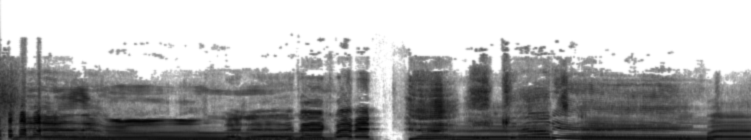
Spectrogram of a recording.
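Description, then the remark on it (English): A single voice hums a tune in long, sustained notes that glide between pitches, pausing briefly midway before carrying on loudly to the end. “Hang on. I'll hum it.”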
